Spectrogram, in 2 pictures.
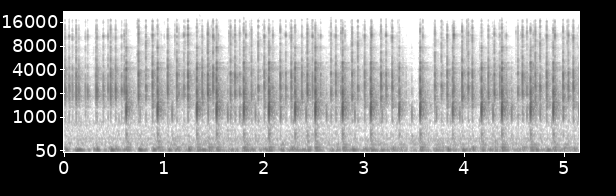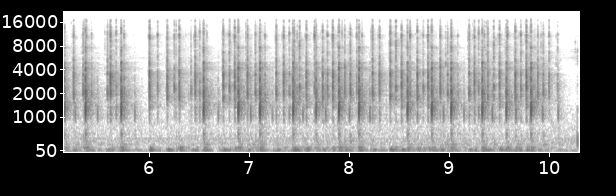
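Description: Rapid, continuous typing on a KBDFans Dusk67 wooden-cased mechanical keyboard, close and fairly quiet, with dense clacky keystrokes and brief pauses, no talking.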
